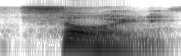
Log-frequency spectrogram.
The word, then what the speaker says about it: sword: mistake for a poignant sword sword the W is not pronounced again so a solitary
